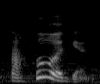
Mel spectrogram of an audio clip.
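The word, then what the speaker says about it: sahuagin: that goes to also the pronunciation of the underwater fish is sahagan sah again like H again I like that I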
